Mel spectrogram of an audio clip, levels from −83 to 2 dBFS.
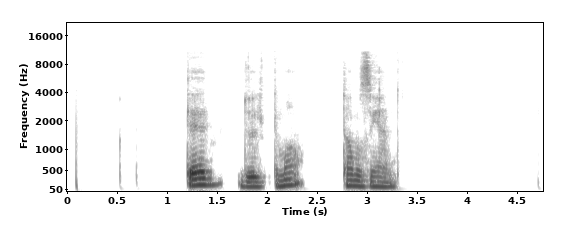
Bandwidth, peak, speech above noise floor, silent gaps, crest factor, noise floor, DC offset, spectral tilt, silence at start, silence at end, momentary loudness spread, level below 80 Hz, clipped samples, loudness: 11 kHz; -8 dBFS; over 64 dB; 1.62-1.70 s, 2.48-2.75 s; 22 dB; under -90 dBFS; under 0.1%; -7.5 dB/octave; 1.2 s; 1.45 s; 16 LU; -66 dBFS; under 0.1%; -27 LUFS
